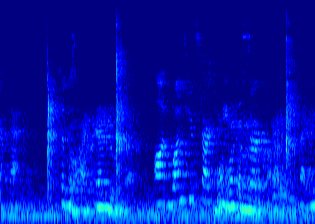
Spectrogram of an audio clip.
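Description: Indistinct voices talking over a steady low hum, with a few sharp clicks.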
